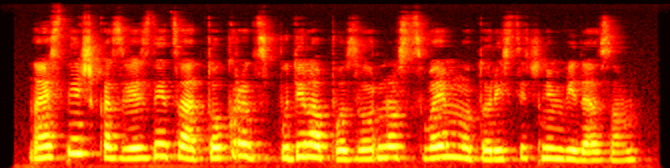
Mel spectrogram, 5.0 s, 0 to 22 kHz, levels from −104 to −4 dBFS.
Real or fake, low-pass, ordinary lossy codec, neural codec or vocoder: real; 19.8 kHz; none; none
